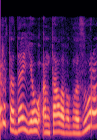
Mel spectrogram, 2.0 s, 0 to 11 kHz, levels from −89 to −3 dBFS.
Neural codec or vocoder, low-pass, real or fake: none; 7.2 kHz; real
